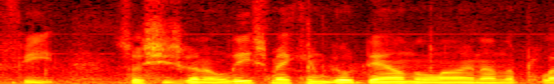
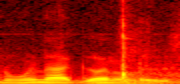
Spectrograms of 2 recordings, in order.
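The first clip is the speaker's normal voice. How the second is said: usual speaking voice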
